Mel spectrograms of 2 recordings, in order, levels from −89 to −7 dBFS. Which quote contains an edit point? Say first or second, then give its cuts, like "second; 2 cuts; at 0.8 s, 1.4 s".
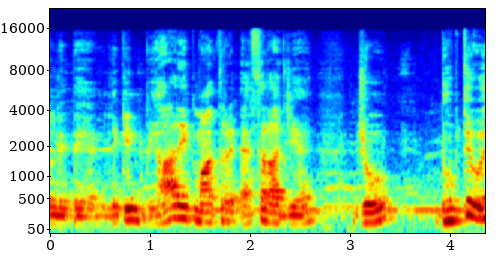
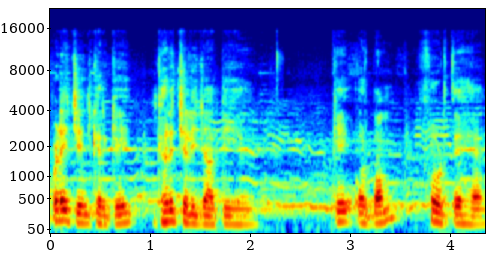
second; 1 cut; at 2.8 s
